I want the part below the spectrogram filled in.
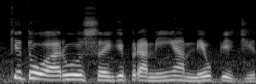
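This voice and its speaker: A woman's voice with noticeable background noise. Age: 60s. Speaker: video blogger. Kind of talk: opinion monologue.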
